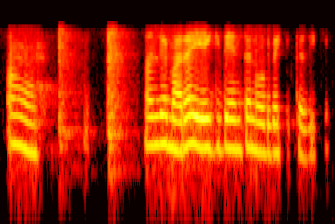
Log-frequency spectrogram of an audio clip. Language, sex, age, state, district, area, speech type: Kannada, female, 18-30, Karnataka, Mandya, rural, conversation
